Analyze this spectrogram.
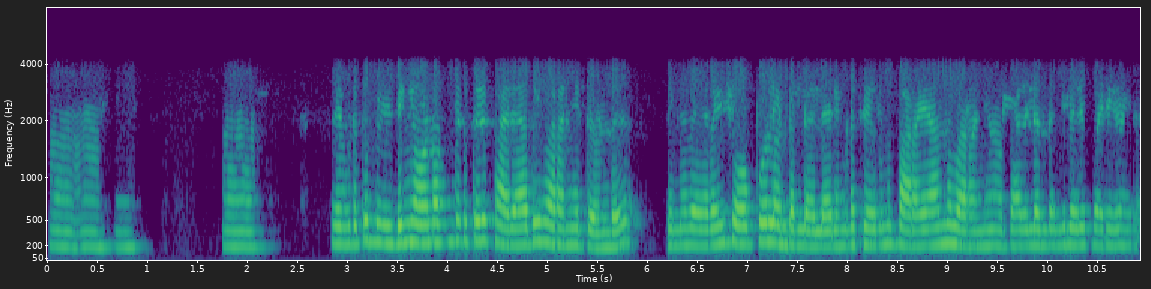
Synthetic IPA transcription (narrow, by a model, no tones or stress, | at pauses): aːaːa | aː | eʋiɽut̪ːebilɖiŋɡoːɳoiɲiɽut̪ːo̞ɾupɐɾaːd̪ʱipɐrɐɲːiʈːuɳɖɨ | pinːe̞ʋe̞ːrɐjumɕo̞ːpːɨɣɐɭuɳɖɐlːoelːaːɾumiɽet͡ɕeːrunːɨpɐrɐjaːenːɨpɐrɐɲːuɐpːoːɐðile̞nd̪e̞ŋɡilo̞ɾupɐɾihaːɾɐ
